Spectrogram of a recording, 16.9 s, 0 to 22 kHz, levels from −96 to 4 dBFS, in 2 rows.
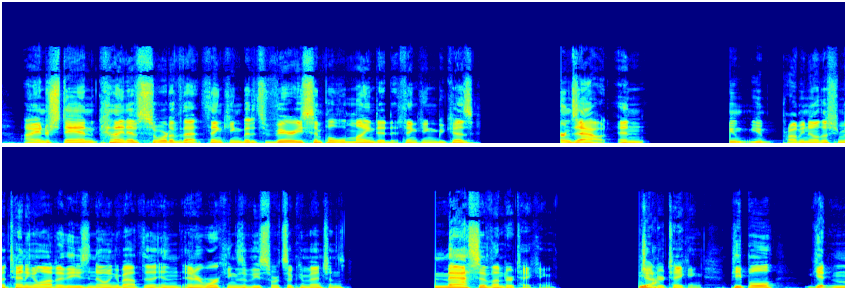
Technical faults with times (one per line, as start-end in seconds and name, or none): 5.18-5.59 clipped start after a pause
6.81-7.28 clipped start after a pause
12.33-12.76 clipped start after a pause
14.36-14.80 clipped start after a pause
